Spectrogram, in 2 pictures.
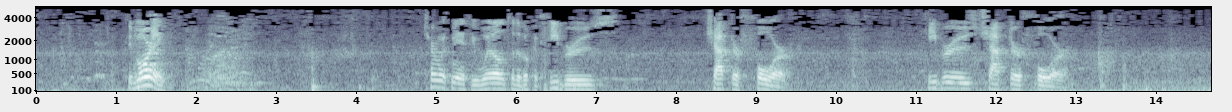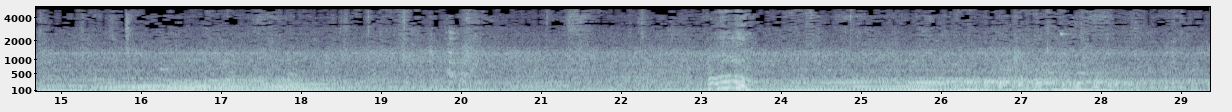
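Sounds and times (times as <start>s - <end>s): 
speech: 1.2s - 1.8s, 4.9s - 7.3s, 8.4s - 9.5s, 11.2s - 13.4s
heavy morning road traffic rumble: 12.5s - 29.3s.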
